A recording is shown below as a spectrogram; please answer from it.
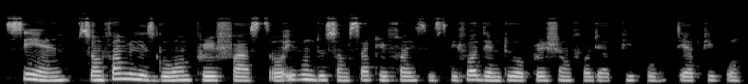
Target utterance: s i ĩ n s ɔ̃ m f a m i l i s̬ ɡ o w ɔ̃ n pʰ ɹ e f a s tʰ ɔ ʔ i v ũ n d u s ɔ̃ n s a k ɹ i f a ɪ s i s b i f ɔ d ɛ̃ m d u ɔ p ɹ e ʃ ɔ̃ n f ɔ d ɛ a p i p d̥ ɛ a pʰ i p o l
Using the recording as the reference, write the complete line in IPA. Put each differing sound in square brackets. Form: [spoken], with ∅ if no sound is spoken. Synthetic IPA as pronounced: s i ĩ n s ɔ̃ m f a m i l i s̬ ɡ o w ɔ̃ n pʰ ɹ e f a s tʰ ɔ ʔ i v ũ n d u s ɔ̃ [m] s a k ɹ i f a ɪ s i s b i f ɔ d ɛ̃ m d u ɔ p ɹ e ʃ ɔ̃ n f ɔ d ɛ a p i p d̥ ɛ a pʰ i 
